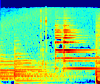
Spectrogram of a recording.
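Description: Background music with a run of pitched notes; about a second in, a bright bell chime rings and holds, the notification-bell sound of a subscribe animation. Just before the end, a thudding electronic dance beat comes in.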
